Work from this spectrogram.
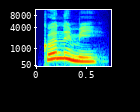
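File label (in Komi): Komi, кӧні ми, female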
